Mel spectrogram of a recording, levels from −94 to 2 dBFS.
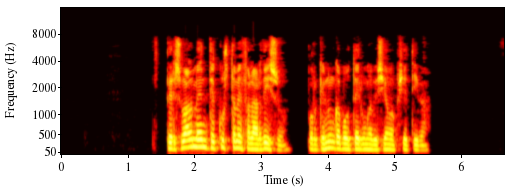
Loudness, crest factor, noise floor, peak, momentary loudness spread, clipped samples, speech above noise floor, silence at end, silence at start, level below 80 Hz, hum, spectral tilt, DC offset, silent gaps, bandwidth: -15 LUFS; 18 dB; under -90 dBFS; 0 dBFS; 11 LU; under 0.1%; over 75 dB; 1.15 s; 1.6 s; -62 dBFS; none; -5.5 dB/octave; under 0.1%; none; 7.8 kHz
